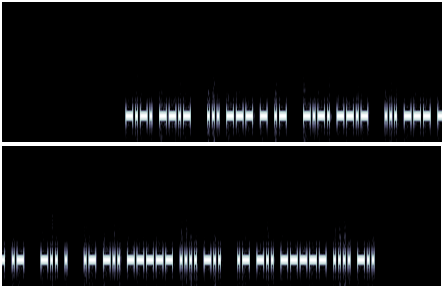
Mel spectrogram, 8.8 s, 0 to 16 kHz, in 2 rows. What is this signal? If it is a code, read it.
Morse code, heard as a keyed tone, about 48 wpm, 690 Hz. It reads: CQ SOTA CQ SOTA DE AD0HD AD0HD
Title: SOTA QSO Practice 50wpm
